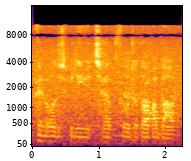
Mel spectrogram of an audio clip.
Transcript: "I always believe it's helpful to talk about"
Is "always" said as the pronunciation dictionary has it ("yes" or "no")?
no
